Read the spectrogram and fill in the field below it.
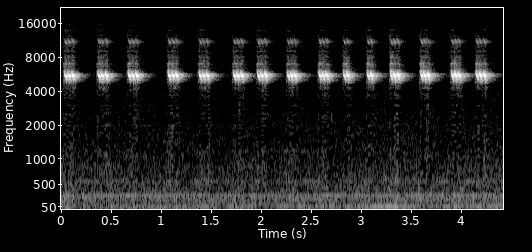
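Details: Energetic field cricket calling with quick, shrill chirps, roughly three to four per second, in an unbroken rhythmic run. No other sounds apart from a soft background hum.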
